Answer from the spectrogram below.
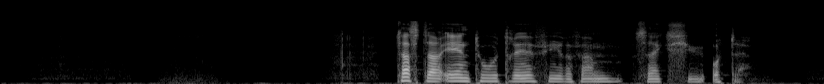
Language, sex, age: Norwegian, male, 43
